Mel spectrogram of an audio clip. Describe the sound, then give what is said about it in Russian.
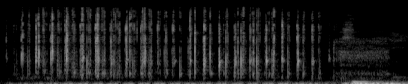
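A rapid flurry of wet little clicks made by pinching a cheek between the index finger and thumb and pulling it, crackling steadily for about three seconds before a brief, softer murmur takes over. “А, берется как эм, щепотка двумя пальцами, указательным и большим за щеку, Просто вот прямо оттягиваете щеку, как жирец у себя на брюхе.”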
